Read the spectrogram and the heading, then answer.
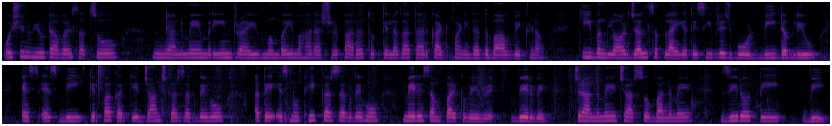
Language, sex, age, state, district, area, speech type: Punjabi, female, 30-45, Punjab, Ludhiana, urban, read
